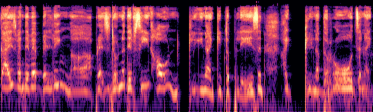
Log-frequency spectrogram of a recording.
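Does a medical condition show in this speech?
Yes: tracheostomy, vocal cords permanently constricted from smoke inhalation; must block tube hole with finger to be audible, former voice lost, voice called unforgettable.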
